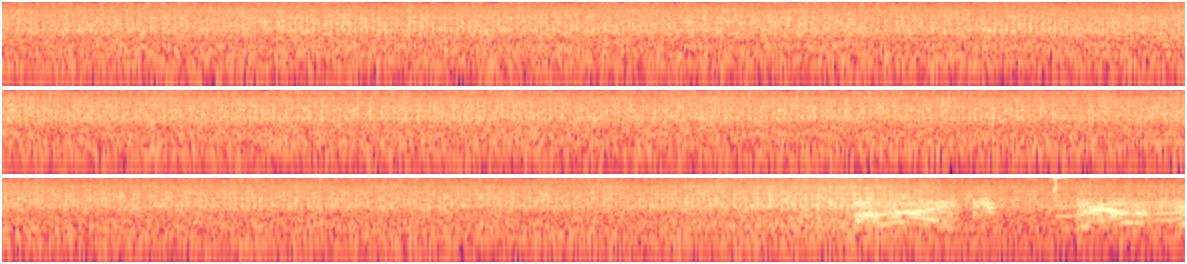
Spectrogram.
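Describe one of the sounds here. A small propeller plane's engine drones steadily close by.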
